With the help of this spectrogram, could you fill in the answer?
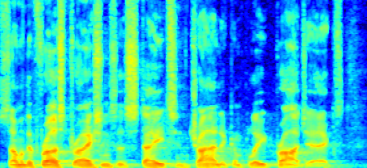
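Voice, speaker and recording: With a Mississippi accent, a man talks at a moderate pace in a fairly low pitch. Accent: US Southern (Mississippi). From South Mississippi. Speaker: congressman. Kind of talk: committee hearing questioning.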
